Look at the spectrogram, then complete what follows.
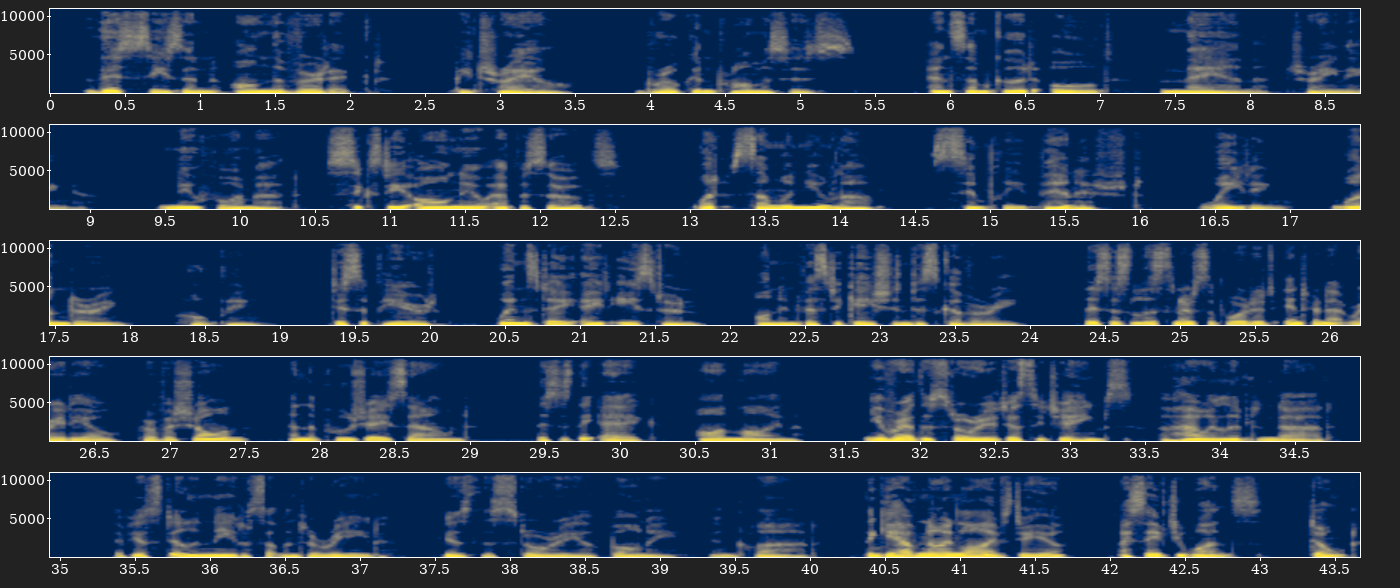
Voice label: Trailers

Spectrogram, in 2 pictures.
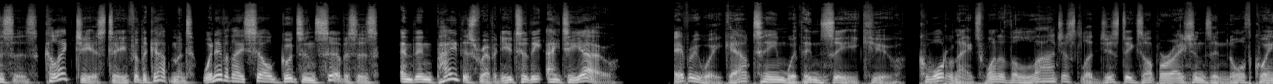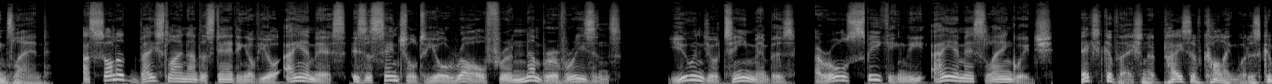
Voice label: Australia Corporate

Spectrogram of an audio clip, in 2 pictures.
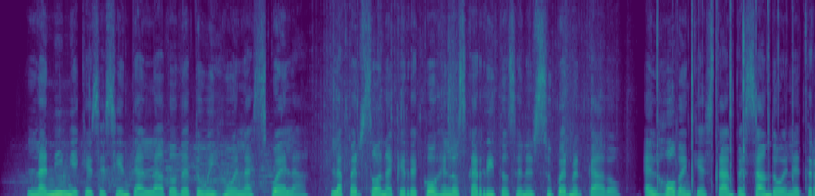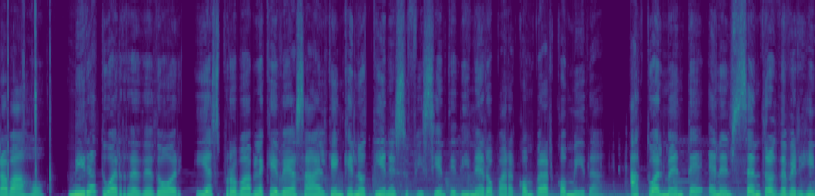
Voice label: Commercial in Spanish

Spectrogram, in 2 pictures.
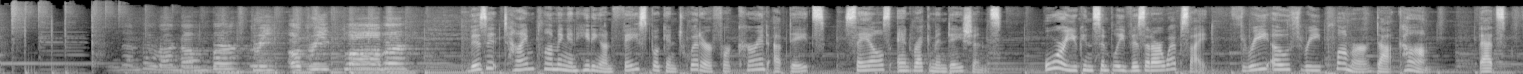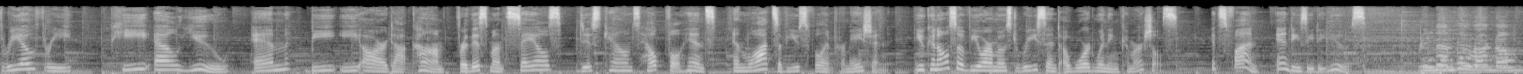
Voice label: On Hold

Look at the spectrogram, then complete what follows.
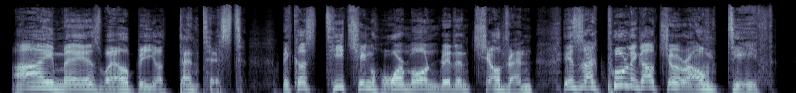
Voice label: American Character

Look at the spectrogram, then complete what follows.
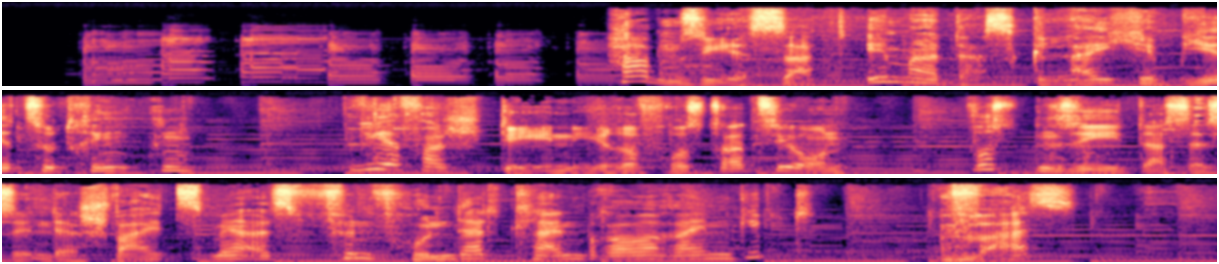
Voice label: German; Smart Beer

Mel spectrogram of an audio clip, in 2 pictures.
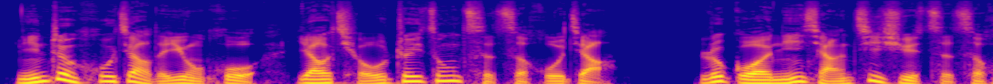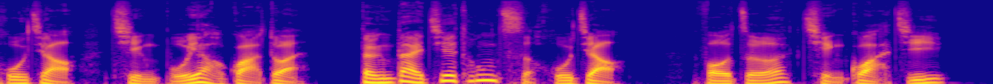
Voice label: Mandarin IVR

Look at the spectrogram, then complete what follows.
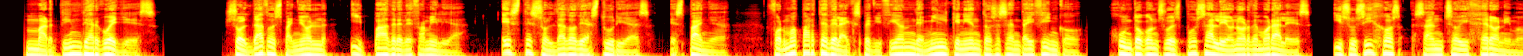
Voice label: Web Narration Spanish

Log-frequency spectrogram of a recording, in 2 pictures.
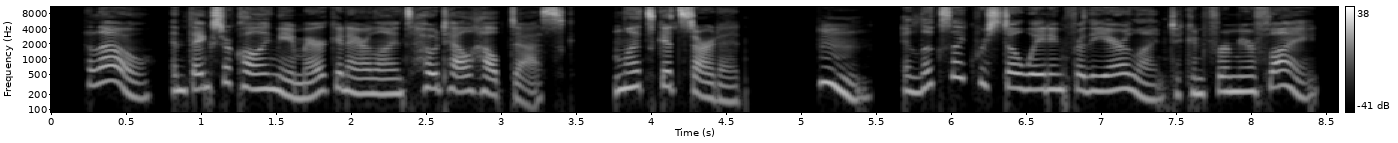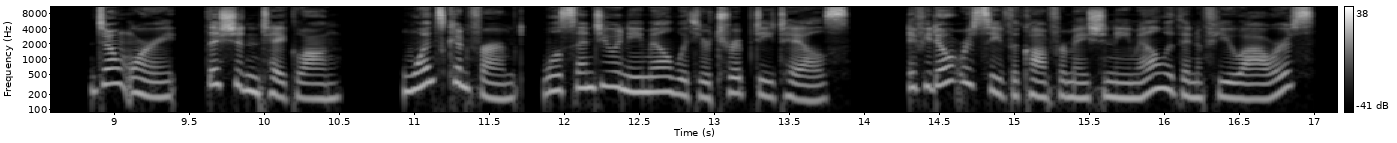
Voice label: IVR and OHM

